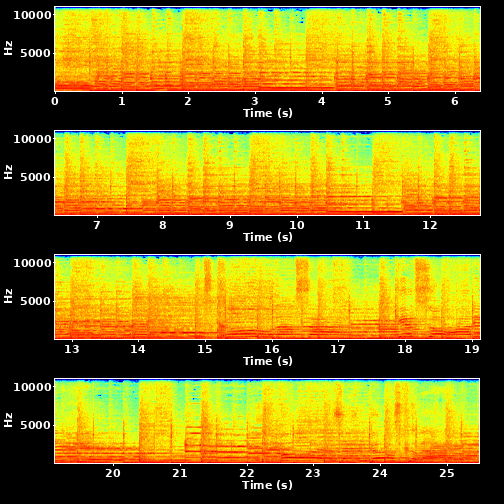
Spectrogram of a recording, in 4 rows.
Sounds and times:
Music: 0.0 - 25.4.

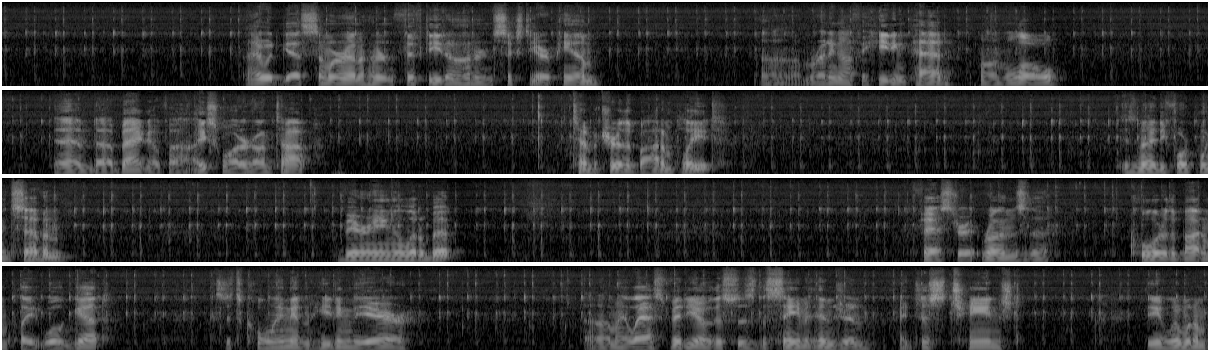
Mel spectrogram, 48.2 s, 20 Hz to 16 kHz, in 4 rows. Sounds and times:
Speech: 2.4 - 6.0, 7.6 - 10.6, 12.6 - 15.3, 17.8 - 19.4, 23.2 - 24.8, 27.5 - 28.8, 33.3 - 34.7, 35.4 - 37.3, 38.3 - 40.3, 42.0 - 46.4, 47.6 - 48.2.

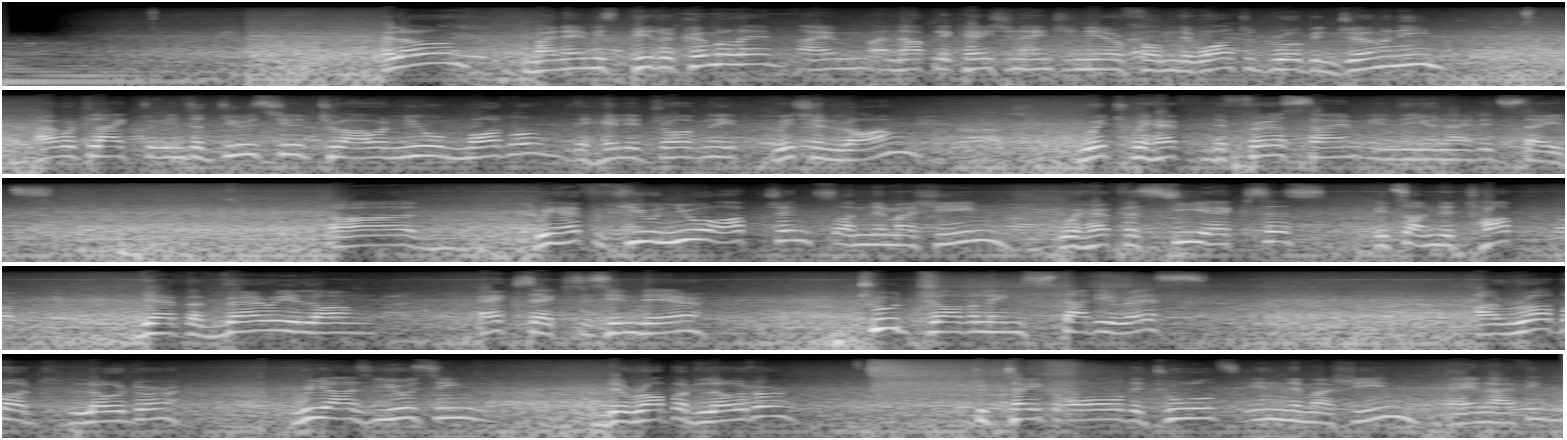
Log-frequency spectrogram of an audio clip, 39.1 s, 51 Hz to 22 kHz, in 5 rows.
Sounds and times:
Speech: 1.9 - 7.2, 8.0 - 15.9, 17.2 - 27.0, 27.7 - 29.5, 30.8 - 35.2, 36.1 - 39.0.

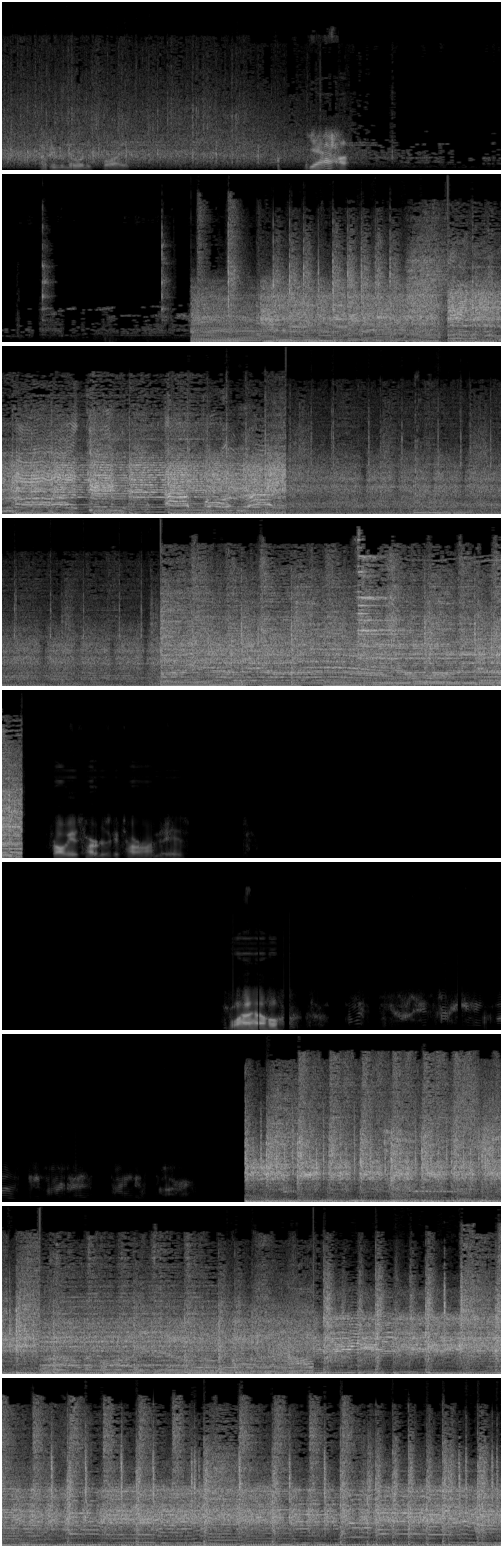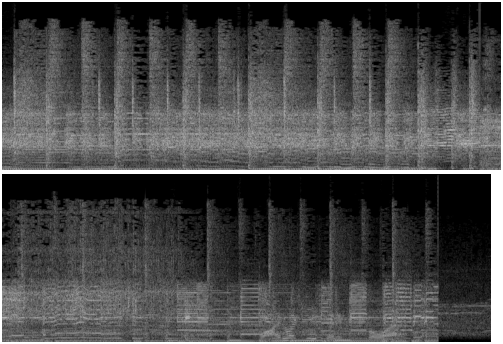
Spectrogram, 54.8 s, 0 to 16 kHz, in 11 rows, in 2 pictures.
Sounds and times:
Speech: 0.4 - 1.3, 3.0 - 6.0, 20.5 - 21.8, 27.2 - 31.8, 52.5 - 54.0
Electric guitar: 6.9 - 20.2, 32.4 - 54.3.

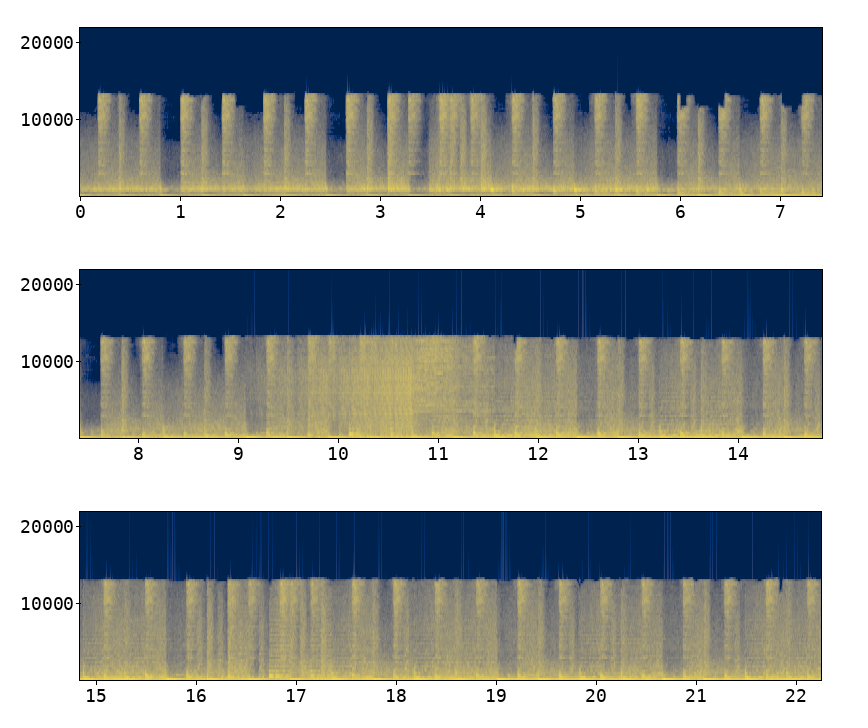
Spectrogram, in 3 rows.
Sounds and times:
Techno: 0.0 - 22.2.

